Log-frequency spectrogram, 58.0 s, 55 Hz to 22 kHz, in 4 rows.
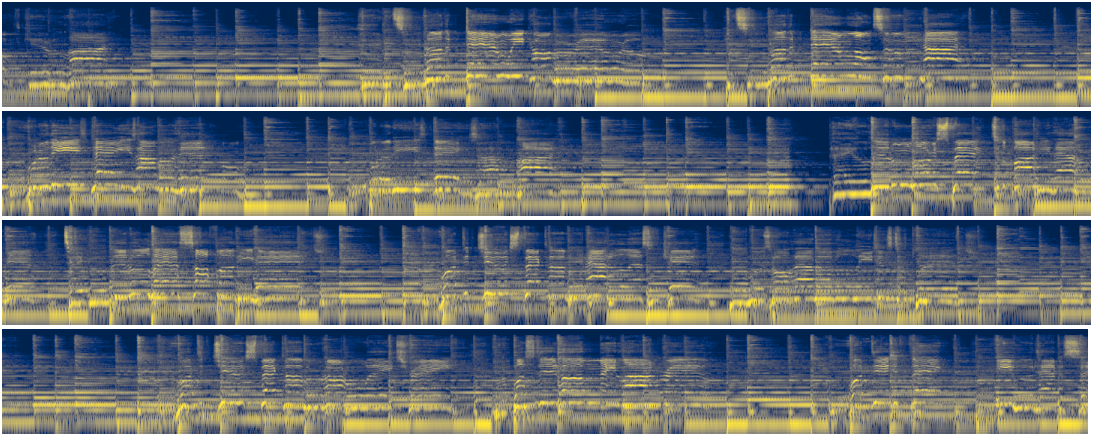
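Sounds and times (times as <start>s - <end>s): man singing: 0.0s - 2.0s, 4.4s - 13.4s, 14.5s - 18.4s, 19.0s - 22.6s, 25.4s - 33.6s, 34.6s - 42.4s, 45.7s - 58.0s
acoustic guitar strumming: 0.0s - 58.0s.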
